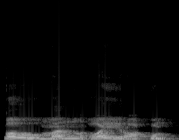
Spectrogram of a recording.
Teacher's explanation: تنوین کے بعد حروف حلقی میں سے چونکہ غین ہے اس لیے یہاں اظہار ہوگا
